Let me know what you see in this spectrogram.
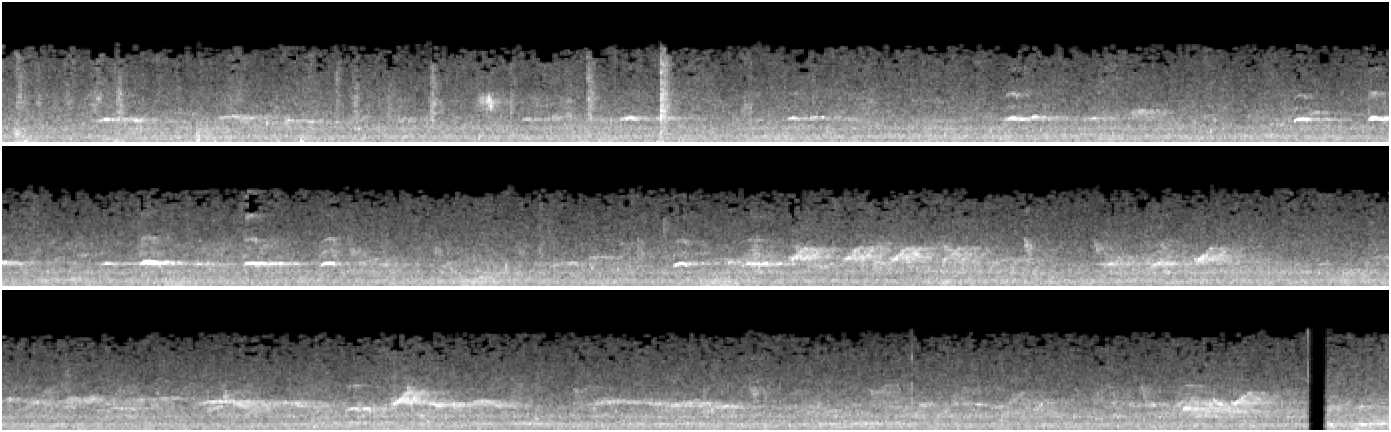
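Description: Steady outdoor background noise with short, high bird chirps scattered throughout. The sound cuts out for a moment near the end.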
